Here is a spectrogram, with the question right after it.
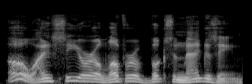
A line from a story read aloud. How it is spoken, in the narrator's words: exclaimed with enthusiasm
